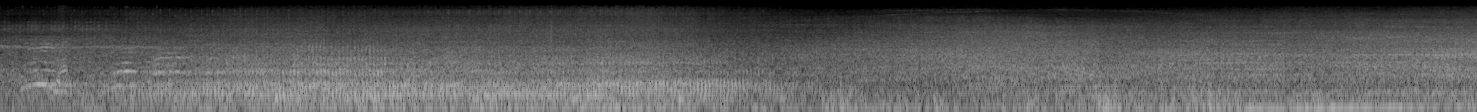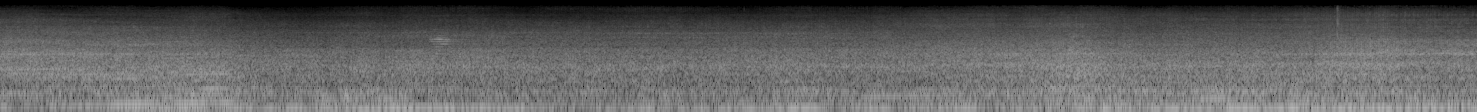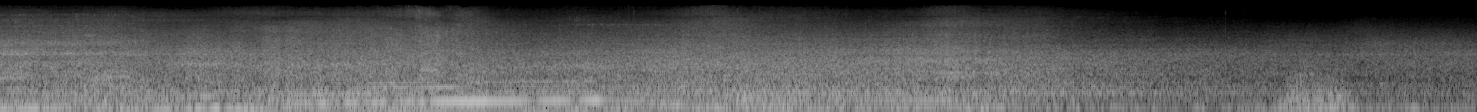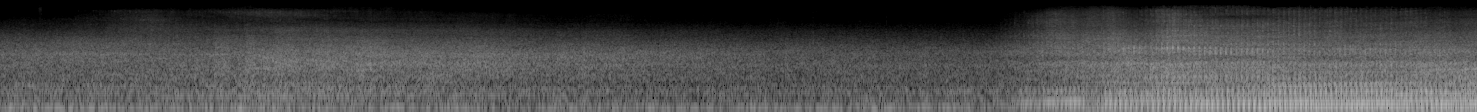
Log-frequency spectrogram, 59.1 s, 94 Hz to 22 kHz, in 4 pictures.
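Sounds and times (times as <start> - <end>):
low engine drone: 0.0 - 7.7
vehicles driving past: 0.0 - 51.5, 53.5 - 59.0.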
